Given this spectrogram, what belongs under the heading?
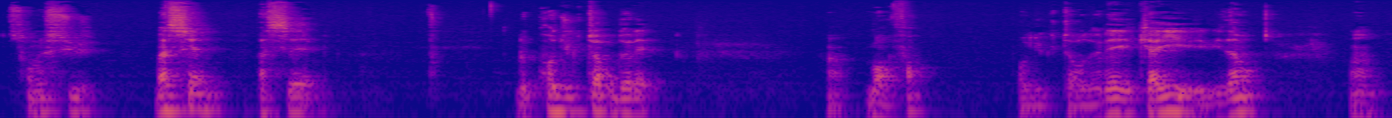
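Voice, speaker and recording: In a satirical monologue, a man voices a self-declared liberated woman, ranting indignantly in a rambling, filler-packed, mock-indignant way. His voice is fairly low with vocal fry, and he speaks at a moderate pace.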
